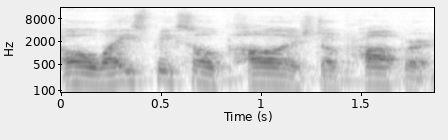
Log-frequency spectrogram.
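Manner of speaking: normal talking voice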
